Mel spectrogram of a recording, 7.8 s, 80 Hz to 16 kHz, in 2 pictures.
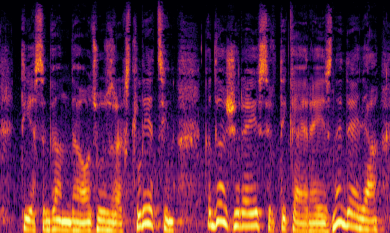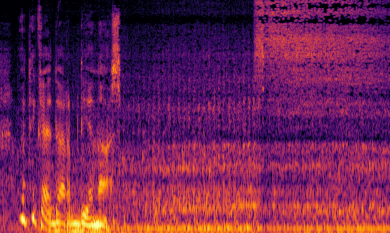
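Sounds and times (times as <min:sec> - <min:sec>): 
speech: 0:00.2 - 0:05.6
bus engine idling at a stop: 0:03.4 - 0:07.8
bus air brakes hissing: 0:06.3 - 0:07.8.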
